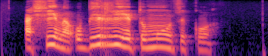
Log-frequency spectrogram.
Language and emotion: Russian, angry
